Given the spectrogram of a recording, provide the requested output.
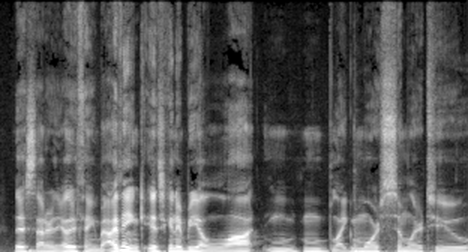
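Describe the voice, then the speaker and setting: With music in the background, the speaker talks at a fairly slow pace in a monotone, flat intonation. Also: man, medium pitch for a man. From Idaho, US. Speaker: podcast co-host. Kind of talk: casual chat.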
